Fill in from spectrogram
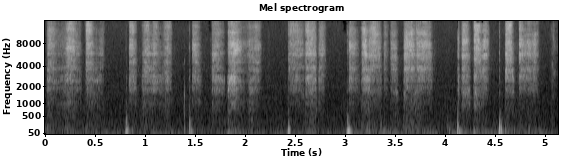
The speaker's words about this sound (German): Ah, schön, oder? Moderationsstift, also auf Post-it. Wunderschön.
